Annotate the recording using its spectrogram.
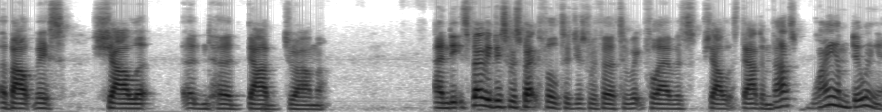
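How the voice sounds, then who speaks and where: A man speaks in a Yorkshire accent. His pace is moderate and his pitch varies in an ordinary way. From Yorkshire, northern England. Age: 30s. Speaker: wrestling podcast co-host. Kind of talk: casual chat.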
